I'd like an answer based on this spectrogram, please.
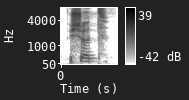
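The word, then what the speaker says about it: Schott: Oui, Shot. Et pas Scott, ça fait des années qu'on prononce mal la marque.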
